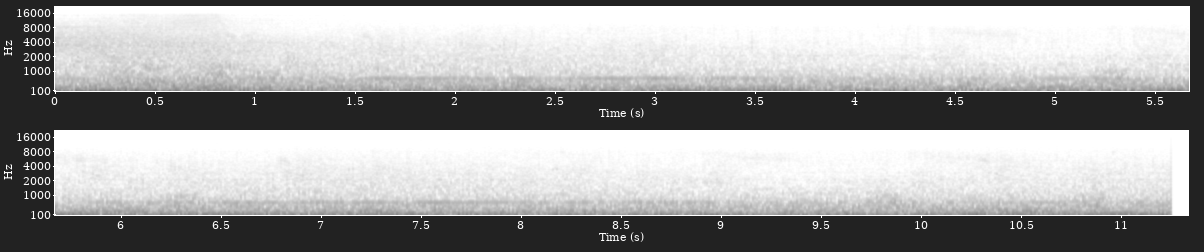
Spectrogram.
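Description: A triumphant tune plays softly.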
